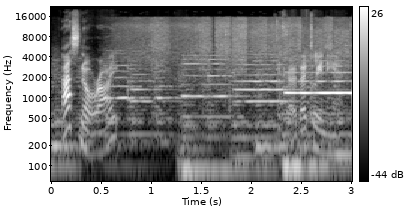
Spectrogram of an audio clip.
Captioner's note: lighthearted music; sponge swishing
